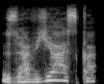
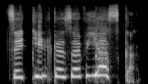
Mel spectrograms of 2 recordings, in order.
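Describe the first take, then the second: First: Lower, mild echo of the word; picking up the word. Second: Very high, indignant mouse squeal; piercing angry cry. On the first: Alice, ready to help, picks up the mouse's word, mildly. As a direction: take the word up in an everyday voice. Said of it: "підхопила Аліса". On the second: Mouse corrects Alice about the story, piercing and angry. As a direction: insist crossly at the top of the pitch. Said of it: "закричала миша пронизливо і дуже сердито". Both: A narrator's reading.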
